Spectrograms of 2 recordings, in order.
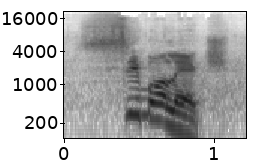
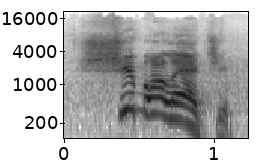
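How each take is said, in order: First: The word begins with an s sound. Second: The word begins with an sh sound. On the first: The accent reveals the speaker as an Ephraimite enemy. The speaker calls it wrong. "E eles diziam Cibolete. E quem não conseguia dizer Chibolete" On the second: The speaker is a Gileadite, on the same side. The speaker calls it right. "diz, pois, Chibolete"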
